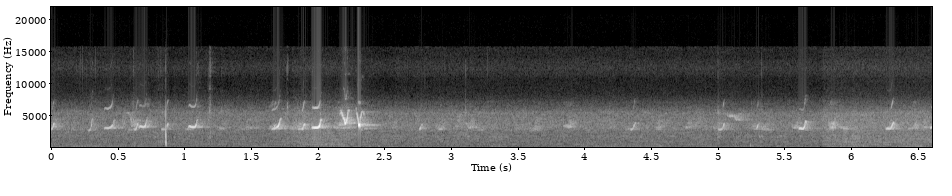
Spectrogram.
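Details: Baby chickens, described as rainbow chicks, peeping: many short high chirps, some rising, scattered quickly through the clip over a steady low hum, with one sharp knock near the start.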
